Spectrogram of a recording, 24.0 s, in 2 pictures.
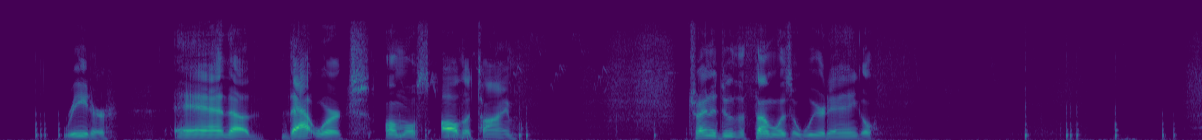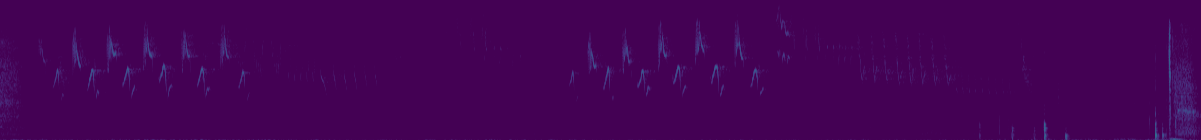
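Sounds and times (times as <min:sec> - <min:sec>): songbird singing faintly: 0:00.0 - 0:24.0
faint clicks: 0:23.5 - 0:24.0.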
